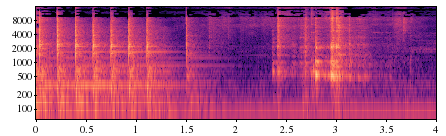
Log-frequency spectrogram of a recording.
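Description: Spatula scraping and knocking inside an emptied tin can, a quick run of about seven knocks a second with the can ringing, then a few more knocks about two and a half seconds in.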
